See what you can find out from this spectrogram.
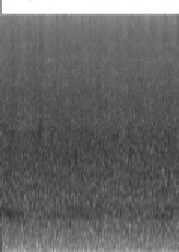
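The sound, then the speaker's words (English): Opera audience applauding a soprano and cast at a curtain call, a dense, steady wash of clapping that stays loud and even throughout, with no voices over it. “She applauds the other performers on the stage and moves back to join them as the audience welcomes tonight's Otello, Jonas Kaufmann.”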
